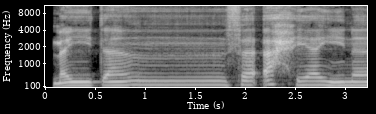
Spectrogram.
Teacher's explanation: المثال التالي لاحظ حكم الإخفاء عند قوله تعالى أومن كان ميتا فأحييناه، ميتا فأحييناه، التنوين وبعده حرف الفاء، يحتاج التنوين إلى غنة زمنها حركتان من غير تشديد للفاء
